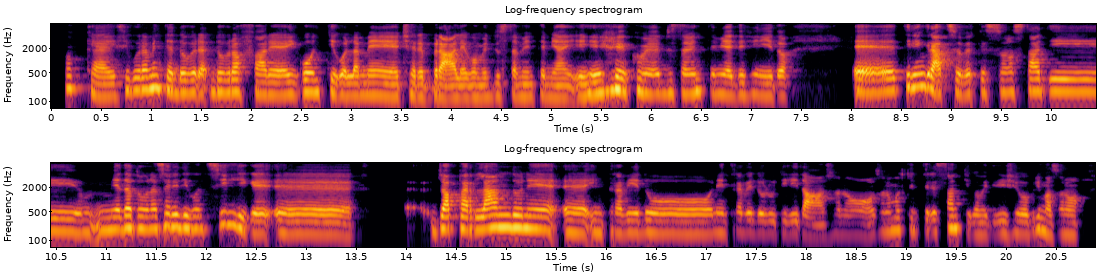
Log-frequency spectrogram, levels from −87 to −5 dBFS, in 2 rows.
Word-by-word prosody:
Okay, 165 -11 -3
sicuramente 185 +4 +2
dovrà 165 0 +2
dovrò 170 0 +1
fare 145 -4 +1
i 145 -1 -1
conti 165 0 +1
con 135 - +2
la 140 0 +3
me 140 -2 +1
cerebrale, 120 -3 +2
come 125 0 -4
giustamente 130 0 -6
mi 125 -2 -4
hai 150 +9 +3
come 155 -5 0
giustamente 155 +1 -3
mi 150 - -1
hai 140 - +2
definito. 140 -1 -3 0.6
E - - +4
ti 225 - +1
ringrazio 230 - +4
perché 455 0 -4
sono 170 0 -6
stati 170 -1 -2
m 155 +2 -8
mi 180 - -3
hai - - 0
dato 195 -1 +4
una 190 0 0
serie 215 +2 +1
di 200 - +2
consigli 195 +4 -4
che, 450 -1 +1 0.7
ehm, 125 - -8 0.8
già 185 +2 +3
parlandone, 195 +1 +4
ehm, 150 -1 -1
intravedo 150 -2 -3
ne - - -7
intravedo 450 - -6
l'utilità, 145 - -5
sono 135 +1 -11
sono 160 0 -13
molto 175 +1 -10
interessanti, 175 +4 -6
come 135 -1 -9
ti 135 - -23
dicevo 145 0 -6
prima, 175 -2 -5
sono, 140 -1 -9
160 Hz, 150 wpm, -22 LUFS, 140-185 Hz, 0.8 s, E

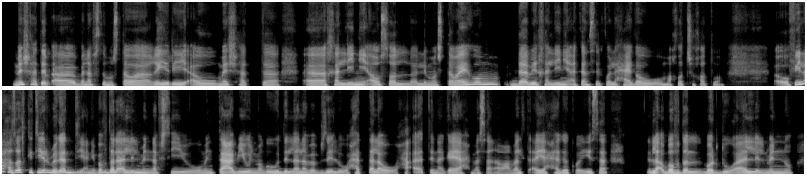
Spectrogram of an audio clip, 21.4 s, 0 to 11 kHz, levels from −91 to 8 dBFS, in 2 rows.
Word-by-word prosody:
مش 255 +4 +3
هتبقى 190 -5 +1
بنفْس 210 +3 -4
مستوى 185 -1 -1
غيري، 225 +4 +2
أو 190 -1 -2
مش 205 +2 -3
هت 180 - -7 0.7
آآ 185 0 +1
خلّيني 200 +2 +1
أوصل 195 -1 -1
ل 175 -1 -6
لمستواهم، 210 +10 +2
ده 200 -2 +2
بيخلّيني 215 -2 0
أكنسل 200 +1 -3
كلّ 200 0 -4
حاجة 195 0 -1
وما 190 +7 -4
آخُدش 195 +1 -7
خطوة، 180 +4 -11 0.8
وفي 255 +7 +3
لحظات 280 -4 +4
كتير 260 -1 +4
بجد 225 0 +5
يعني - - -4
بافضل 220 +3 +3
أقلل 215 +3 +3
من 185 -4 0
نفْسي، 175 -1 -5
ومن 170 +2 -5
تعبي 195 -2 +5
والمجهود 170 +3 -1
اللي 175 0 -1
أنا 185 0 0
بابذله، 170 +1 -4
حتّى 195 +1 -2
لو 175 -2 0
حققت 210 -4 -5
نجاح 170 +2 -1
مثلًا 170 0 -7
أو 160 - -9
عملت 175 +4 -5
أي 180 0 +1
حاجة 185 0 -2
كويسة، 185 +3 -3 0.5
لأ 190 -1 +4
بافضل 185 -3 +3
برضه 175 -1 +1
أقلل 170 -1 +1
منه، 175 +1 -1
190 Hz, 145 wpm, -23 LUFS, 175-210 Hz, 0.8 s, بجد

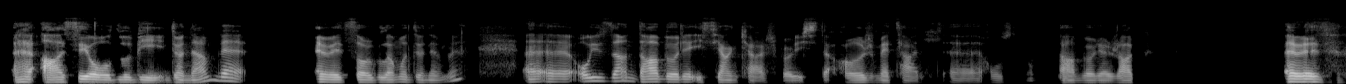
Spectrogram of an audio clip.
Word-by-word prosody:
eee, 120 +1 +4
asi 110 +3 +6
olduğu 110 -1 +3
bir 105 -2 -1
dönem, 110 - -1
ve 165 -4 0 0.7
Evet, 110 -3 +3
sorgulama 110 +1 -1
dönemi. 105 - -9 0.7
Eee, 125 +1 -2
o 150 - 0
yüzden, 155 -2 -3
daha 125 0 +3
böyle 120 -1 0
isyankâr, 100 -5 -6
böyle, 95 -1 -6
işte - - -6 0.2
ağır 105 0 -3
metal, 95 -2 -7 0.3
eee, 90 0 -13
olsun 95 0 -21 0.2
daha 95 0 -4
böyle 100 -1 -5
Rock. 95 -1 -1 1.5
Evet, 125 -3 +6
110 Hz, 110 wpm, -25 LUFS, 100-125 Hz, 1.5 s, asi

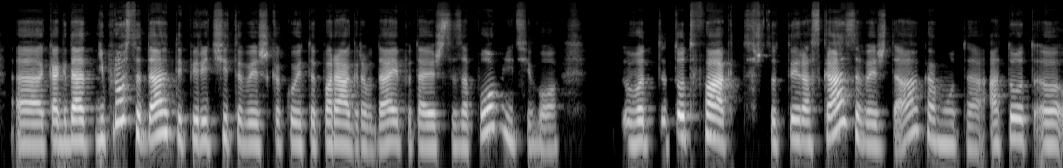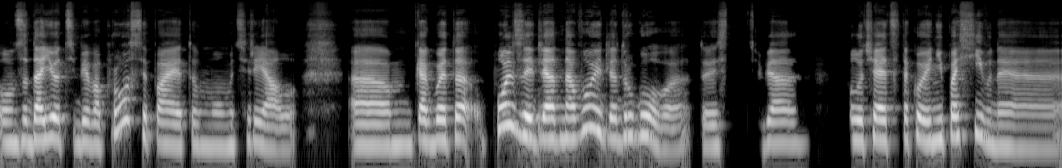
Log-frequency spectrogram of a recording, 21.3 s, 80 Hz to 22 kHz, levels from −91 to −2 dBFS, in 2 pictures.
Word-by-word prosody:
Э, 180 0 +1
когда 195 +1 +4
не 210 - -2
просто, 375 - +2
да, 235 +4 +5
ты 240 -5 -5
перечитываешь 195 -2 -4
какой-то 185 -1 -6
параграф, 175 -3 +1
да, 175 +4 +2
и - - -2
пытаешься 170 -2 -4
запомнить 215 - -3
его, 160 -2 -9 0.6
вот 195 +1 -2 0.2
тот 230 -1 +3
факт, 215 -5 +5 0.2
что 190 - -8
ты 200 +2 -3
рассказываешь, 190 - +1
да, 255 +5 -2
кому-то, 180 - -7
а 185 - -3
тот, 210 +2 -2
э, 180 -1 -2
он 190 0 -3
задаёт 205 +2 +4
тебе 190 -1 -3
вопросы 250 - -2
по 210 -3 -5
этому 170 -1 -2
материалу, 170 -3 -5 0.5
эм, 175 0 -1
как 195 -1 +3
бы, 205 - +5
это 200 -2 +1
польза 310 -7 +5
и 215 - +7
для 210 0 +7
одного 210 +9 +2
и 280 - +3
для 215 -3 -1
другого. 205 -9 -2
То - - -7
есть 170 0 -7 0.3
у - - -34
тебя 185 -1 -2 0.5
получается 200 0 +1
такое 210 -1 +1
не 205 +1 -1
пассивное, 170 -9 -3
190 Hz, 145 wpm, -22 LUFS, 175-215 Hz, 0.6 s, и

